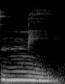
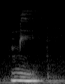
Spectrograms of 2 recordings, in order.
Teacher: So this is the lowest note in the four tones. Yeah, the third tone.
